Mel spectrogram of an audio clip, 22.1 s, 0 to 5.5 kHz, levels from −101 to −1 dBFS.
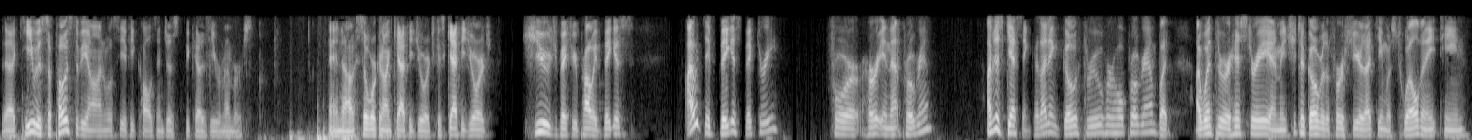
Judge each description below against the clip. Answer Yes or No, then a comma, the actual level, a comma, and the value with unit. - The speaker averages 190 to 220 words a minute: Yes, average, 200 wpm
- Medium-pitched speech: No, low, 115 Hz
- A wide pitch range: Yes, wide, 5.7 semitones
